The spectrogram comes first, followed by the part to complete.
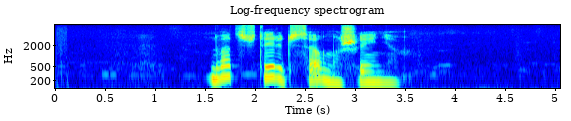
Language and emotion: Russian, sad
